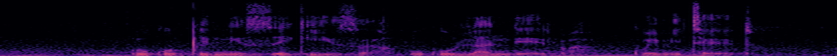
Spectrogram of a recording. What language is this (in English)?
Zulu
